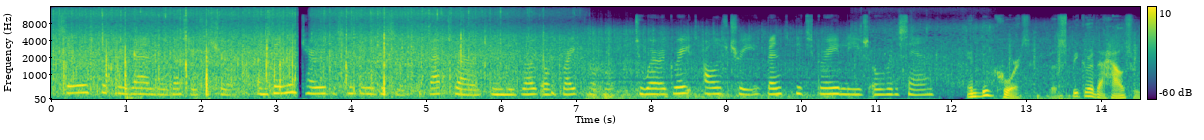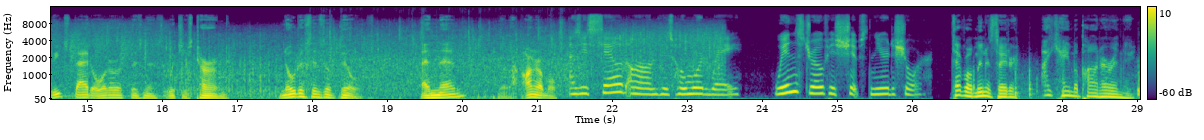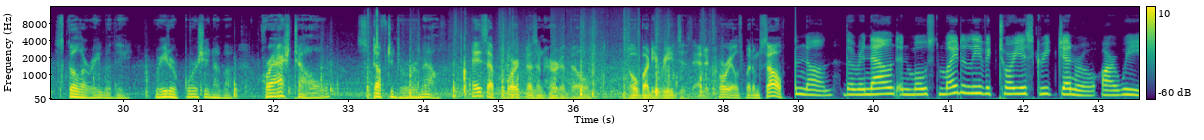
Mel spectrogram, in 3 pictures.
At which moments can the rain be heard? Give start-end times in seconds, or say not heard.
0.0-23.6.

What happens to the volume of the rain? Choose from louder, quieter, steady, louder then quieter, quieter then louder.
quieter.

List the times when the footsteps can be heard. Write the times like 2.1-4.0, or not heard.
26.8-38.3.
